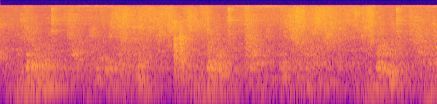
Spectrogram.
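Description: Steam tug's engine running, with repeated hissing chuffs and mechanical clatter over a steady steam hiss.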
